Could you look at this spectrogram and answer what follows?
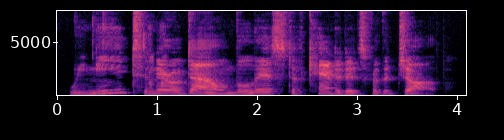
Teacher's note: we'll make all of our important sounds into a high tone and then when we get to the end we'll make that a lower tone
